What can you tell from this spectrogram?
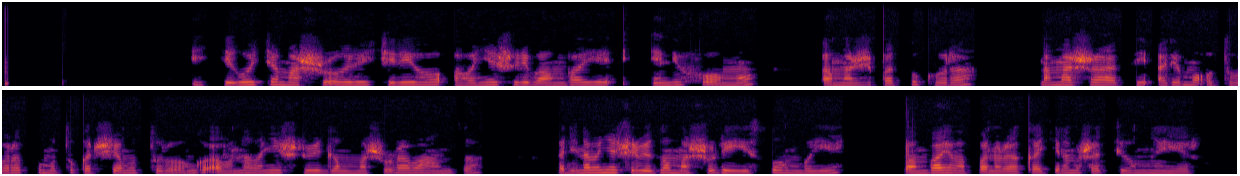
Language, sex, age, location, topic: Kinyarwanda, male, 18-24, Huye, education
